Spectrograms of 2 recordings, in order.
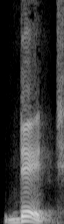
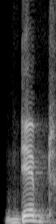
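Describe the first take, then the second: First: ডেট with no b sound before the final t; silent b. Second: ডেপ্ট with the b sounded as a p before t; b pronounced. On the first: Teacher showing learners a silent letter, ডেট with the b left out. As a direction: drop the b entirely in ডেট. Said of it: "বিটা যদি silent হয়ে যায়". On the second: Teacher showing learners the common reading, ডেপ্ট with its b sounded. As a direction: say ডেপ্ট, not dropping the middle consonant. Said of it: "তখন বিটা silent হয়ে যায়". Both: Shown as a demonstration.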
